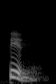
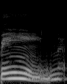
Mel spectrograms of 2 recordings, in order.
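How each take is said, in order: First: The vowel in the word is short and reduced. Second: The vowel in the word is long and full. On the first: The speaker calls it right. "What you'll actually hear is been, with a short vowel sound" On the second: The speaker calls it wrong. "you won't really hear people saying been"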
